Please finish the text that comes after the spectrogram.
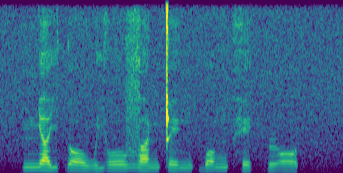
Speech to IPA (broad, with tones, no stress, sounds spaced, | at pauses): ɲ a˧ j ɗ ɔ˨˩˨ w j o˧ v a˧ ŋ ʈ e˧ ŋ ɓ ɔ˧˥ ŋ h e˨˩ k̚ ɹ ɔ˨˩ t̚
